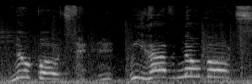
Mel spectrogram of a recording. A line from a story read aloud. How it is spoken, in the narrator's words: scream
